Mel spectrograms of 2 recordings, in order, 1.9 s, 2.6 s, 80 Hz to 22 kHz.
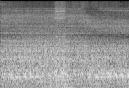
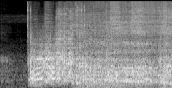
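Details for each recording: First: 1958 Jeep CJ5, previously turned over but wouldn't start, running on fuel sprayed into the intake: even, steady hum with no dropped beats; runs smooth on all cylinders until spraying stops, an evident fuel supply issue. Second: 1958 Jeep CJ5, previously cranked but wouldn't start: engine catches and runs raggedly with uneven firing and surging instead of smooth idle; owner suspects fuel issue, likely flooding it, not getting fuel.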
